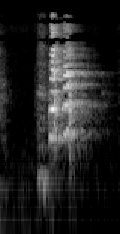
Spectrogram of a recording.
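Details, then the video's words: Single harsh, raspy squawk from a blue-and-gold macaw settling into a new flock at a parrot rescue, rising quickly and then trailing off within about a second. "Blue & Gold Macaw is adapting to his new flock. Lots of parrot talking."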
